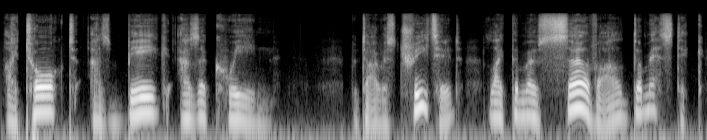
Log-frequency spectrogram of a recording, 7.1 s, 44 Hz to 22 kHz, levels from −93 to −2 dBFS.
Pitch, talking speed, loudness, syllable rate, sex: 115 Hz, 135 wpm, -18 LUFS, 3.7 syllables/s, male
